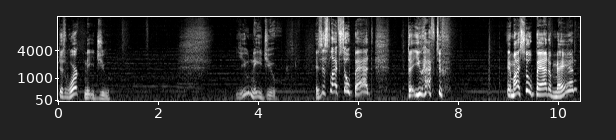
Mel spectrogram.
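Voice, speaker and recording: Weary, lonely writer, music behind. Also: male voice, high-pitched, huge pitch swings, creaky, fairly bright tone, exaggerated voice. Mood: pleading. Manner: halting, confiding monologue. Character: weary, lonely travelling newspaper writer, troubled husband. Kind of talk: period radio drama monologue.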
